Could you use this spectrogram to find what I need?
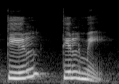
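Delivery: "til me" with tight, high EE; mispronounced tell. Shown as a demonstration. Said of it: "is not accurate".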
